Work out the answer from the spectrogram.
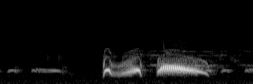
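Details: Training lure of spotted dove cooing, male and female: faint soft hoots, then one loud phrase of a short wavering note and a drawn-out, slightly falling coo, with quiet coos trailing after.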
